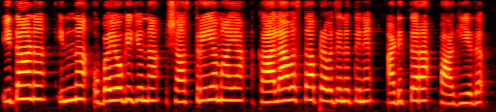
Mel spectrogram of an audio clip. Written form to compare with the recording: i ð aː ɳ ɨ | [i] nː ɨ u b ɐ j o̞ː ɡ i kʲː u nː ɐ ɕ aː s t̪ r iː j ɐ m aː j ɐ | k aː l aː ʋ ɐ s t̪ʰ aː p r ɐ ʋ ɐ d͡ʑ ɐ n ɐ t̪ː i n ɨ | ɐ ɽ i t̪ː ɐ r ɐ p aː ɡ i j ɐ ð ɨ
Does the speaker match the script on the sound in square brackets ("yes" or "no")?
yes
